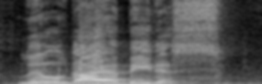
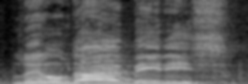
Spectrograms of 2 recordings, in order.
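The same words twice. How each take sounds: First: It is said in an Oklahoma dialect. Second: It is said in the speaker's ordinary accent.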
